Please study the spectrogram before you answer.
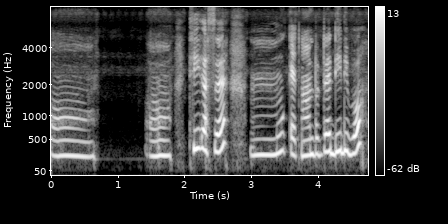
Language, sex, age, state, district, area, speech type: Assamese, female, 30-45, Assam, Jorhat, urban, spontaneous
